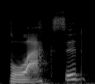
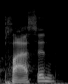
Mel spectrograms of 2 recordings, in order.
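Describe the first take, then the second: First: It is said unlike placid. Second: It is said to rhyme with placid. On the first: The speaker calls it right. "the true pronunciation is flaccid" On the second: The speaker calls it wrong. "isn't actually supposed to be pronounced uh, placid, like Lake Placid"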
